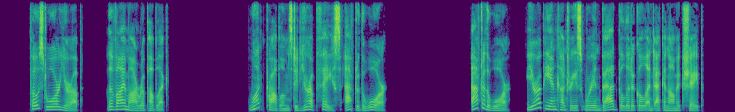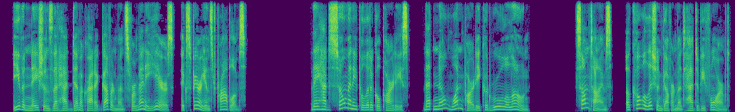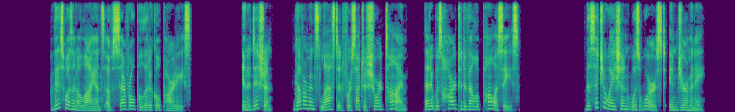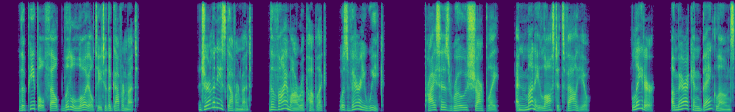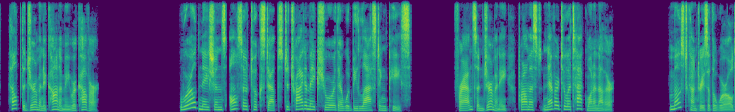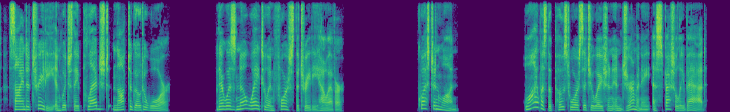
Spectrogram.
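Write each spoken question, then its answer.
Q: Why was the post-war situation in Germany especially bad?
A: The Weimar government was very weak, people felt little loyalty to it, and prices rose sharply while money lost its value.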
